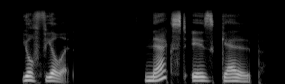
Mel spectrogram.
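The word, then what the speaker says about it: gelb: Next is gelp. Make sure you have that hard G sound like in get.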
